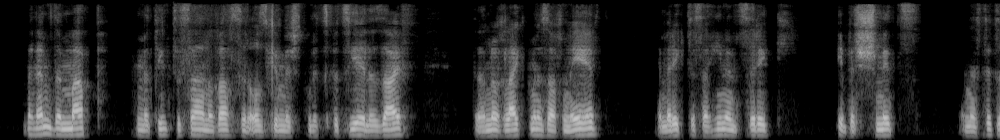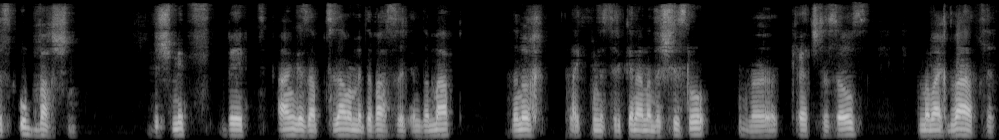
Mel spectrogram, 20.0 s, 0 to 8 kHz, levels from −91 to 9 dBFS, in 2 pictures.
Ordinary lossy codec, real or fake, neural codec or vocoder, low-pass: AAC, 32 kbps; real; none; 7.2 kHz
